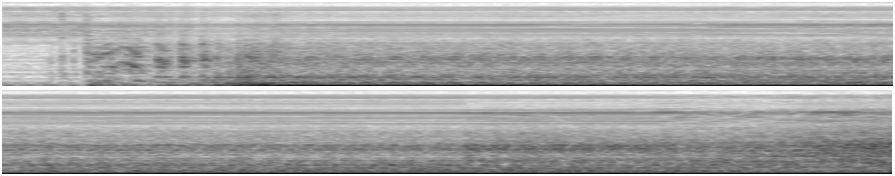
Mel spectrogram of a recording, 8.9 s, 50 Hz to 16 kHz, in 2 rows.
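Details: 1994 Dodge Ram 2500 4x4 with a 12-valve 5.9 Cummins diesel, 5-speed manual out of gear, 122,314 miles: short crank, then it fires and settles into a deep, even diesel clatter at a steady idle with no misses or knocks; healthy.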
